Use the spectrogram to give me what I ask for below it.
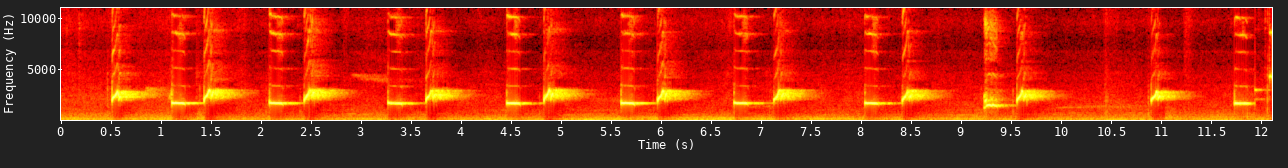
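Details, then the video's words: Greater green leafbird provocation lure: one repeated two-part phrase, a low short whistle followed by a higher rising-then-falling whistle, given roughly every second for twelve seconds against a quiet background. "PANCINGAN CUCAK IJO BIAR EMOSI JAMTROK"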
